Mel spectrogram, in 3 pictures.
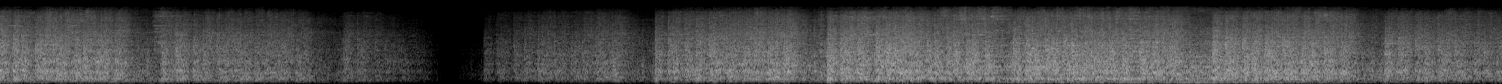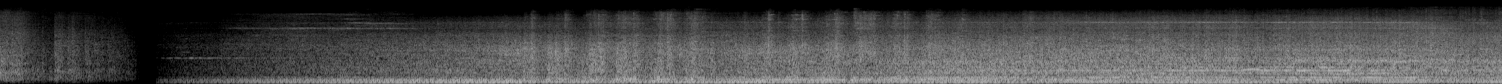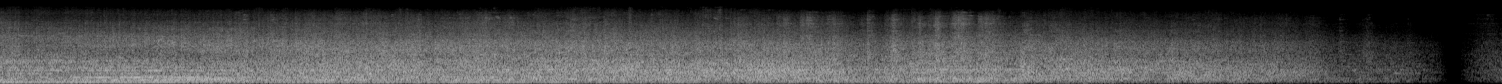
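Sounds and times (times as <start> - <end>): freight cars rumbling on rails: 5.0 - 16.2, 16.8 - 44.5
diesel locomotive engine drone: 16.6 - 41.6.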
